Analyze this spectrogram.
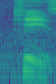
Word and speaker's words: quays: Yeah, keys. It's spelt like it's quays, but it's keys.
